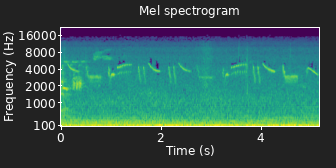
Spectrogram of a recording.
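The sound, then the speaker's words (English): A skylark sings a continuous stream of high, rapid chirps and warbling trills over a steady low rumble of wind, heard next to a field on a ridge walk in open country. “Listening to a skylark.”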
